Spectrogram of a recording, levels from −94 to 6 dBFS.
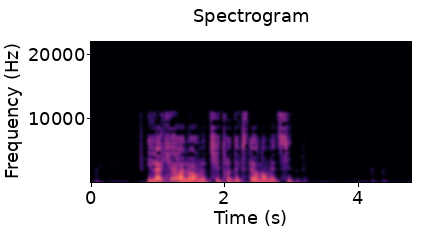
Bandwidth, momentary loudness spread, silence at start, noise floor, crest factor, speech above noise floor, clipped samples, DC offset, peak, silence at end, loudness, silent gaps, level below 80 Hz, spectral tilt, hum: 11.5 kHz; 15 LU; 0.85 s; -86 dBFS; 22 dB; 61 dB; under 0.1%; under 0.1%; -6 dBFS; 1.8 s; -25 LUFS; none; -68 dBFS; -5.5 dB/octave; none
